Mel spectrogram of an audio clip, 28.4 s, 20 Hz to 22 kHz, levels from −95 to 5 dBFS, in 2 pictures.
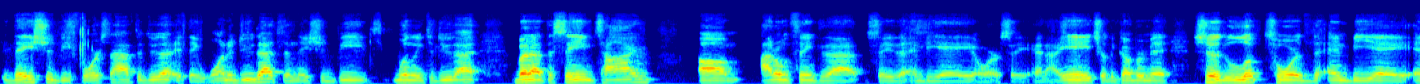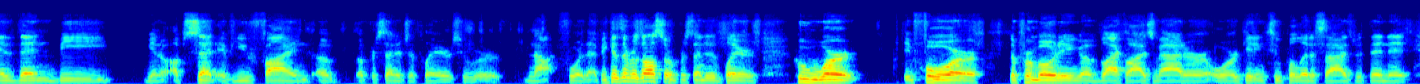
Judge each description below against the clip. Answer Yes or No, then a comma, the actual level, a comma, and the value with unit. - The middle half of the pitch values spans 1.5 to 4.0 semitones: No, average, 4.7 semitones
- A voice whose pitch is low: Yes, low, 115 Hz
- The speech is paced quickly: No, average, 190 wpm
